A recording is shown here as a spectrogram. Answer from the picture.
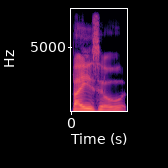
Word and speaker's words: Basil: And everyone everyone knows that uh Basil comes from is named after the fictional hotel owner Basil Faulty in Faulty Towers. So if you're creating a different pronunciation of uh Basil, you're being disrespectful to the proud tradition of 1970s British sitcoms.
